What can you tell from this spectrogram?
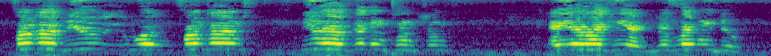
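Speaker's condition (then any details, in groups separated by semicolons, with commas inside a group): Cerebral palsy; wheelchair user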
